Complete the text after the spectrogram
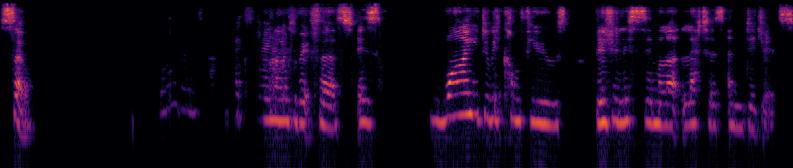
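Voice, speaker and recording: Speaking at a very slow pace with long, frequent pauses, a woman with a fairly high pitch, a dark, mellow tone and a somewhat breathy quality shows big swings in loudness. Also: ordinary pitch variation. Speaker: online teacher. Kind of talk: tutorial.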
